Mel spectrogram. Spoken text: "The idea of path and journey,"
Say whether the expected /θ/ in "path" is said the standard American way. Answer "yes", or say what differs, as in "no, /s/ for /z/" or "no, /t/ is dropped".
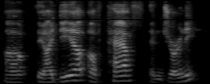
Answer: yes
